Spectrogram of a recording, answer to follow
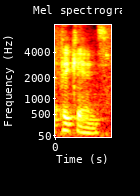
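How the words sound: It is said the Australian way. "We say pecans"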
